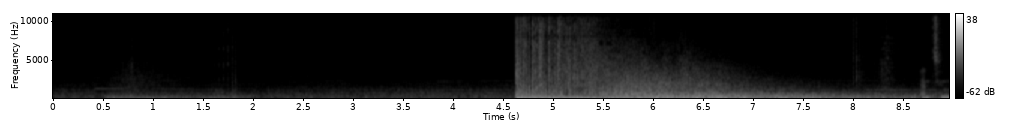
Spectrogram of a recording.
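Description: Warship guns on a Tier VIII Kansas fire in World of Warships, first with a pair of muffled distant booms, then a sudden loud close blast that rumbles and slowly fades.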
